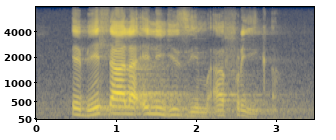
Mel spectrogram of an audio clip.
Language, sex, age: Zulu, male, 21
